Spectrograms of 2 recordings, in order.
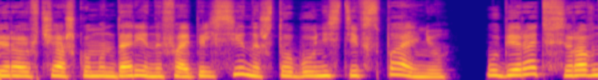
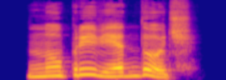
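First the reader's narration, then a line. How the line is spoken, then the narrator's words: Stern fatherly voice. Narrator (Russian): строго звучит папин голос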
